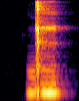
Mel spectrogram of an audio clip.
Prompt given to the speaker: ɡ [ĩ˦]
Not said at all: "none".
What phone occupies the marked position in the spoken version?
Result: i˦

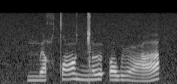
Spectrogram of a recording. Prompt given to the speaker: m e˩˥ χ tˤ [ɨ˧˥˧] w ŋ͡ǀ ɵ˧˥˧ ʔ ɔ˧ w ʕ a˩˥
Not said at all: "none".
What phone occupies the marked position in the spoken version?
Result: e˧˥˧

